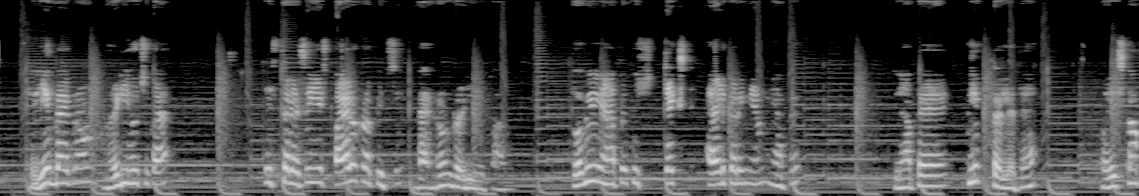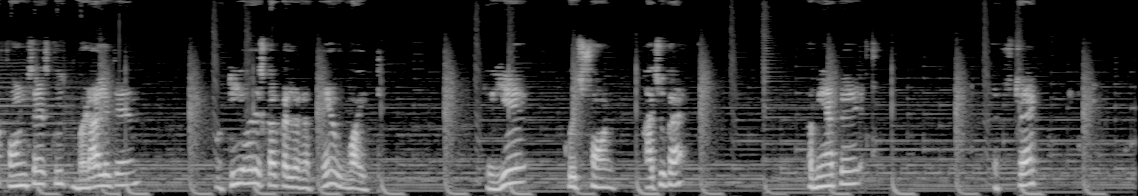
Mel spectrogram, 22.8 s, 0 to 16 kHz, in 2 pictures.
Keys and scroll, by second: 18.4 ctrl+a, 20.1-22.7 typing, 22.0 Return.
